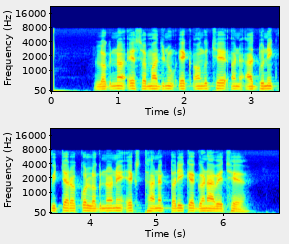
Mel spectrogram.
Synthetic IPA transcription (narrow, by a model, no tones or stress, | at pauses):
ləɡnəʔesəmad͡ʒnṵ̃ʔekʰəŋɡt͡ʃʰeʔənḛʔad̪ʱunikʋit͡ʃaɾəkoləɡnəneʔekst̪ʰanək̚t̪əɾikeɡəɽ̃aʋet͡ʃʰe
